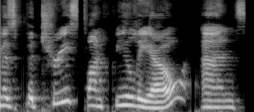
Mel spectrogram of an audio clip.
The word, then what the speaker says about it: Bonfiglio: Her name is Patrice Bonfilio and I think I got that last name right since the G is silent.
